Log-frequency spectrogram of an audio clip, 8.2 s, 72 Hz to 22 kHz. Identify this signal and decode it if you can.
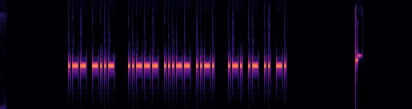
Morse code, heard as a keyed tone, about 30 wpm, 700 Hz. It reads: WX 23F RAIN
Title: Practice QSO - Exchange 2 - Info - 30wpm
